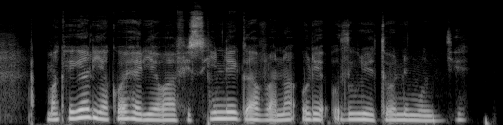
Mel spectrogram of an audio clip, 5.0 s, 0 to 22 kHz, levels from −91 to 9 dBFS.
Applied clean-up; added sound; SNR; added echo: neural mask model DeepFilterNet 3.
